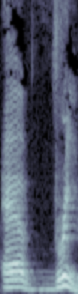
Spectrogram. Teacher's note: O R é enrolado mesmo. O E do meio ali de every não é pronunciado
